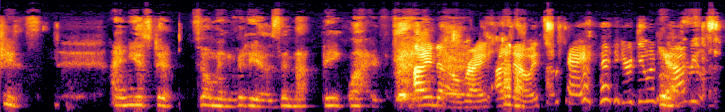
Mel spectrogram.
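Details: Adult woman speaking; speech.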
